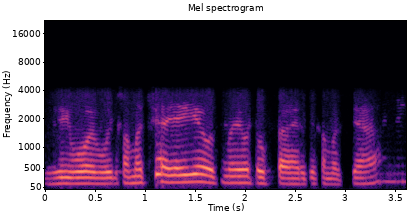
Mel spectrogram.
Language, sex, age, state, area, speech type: Hindi, male, 30-45, Madhya Pradesh, rural, conversation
